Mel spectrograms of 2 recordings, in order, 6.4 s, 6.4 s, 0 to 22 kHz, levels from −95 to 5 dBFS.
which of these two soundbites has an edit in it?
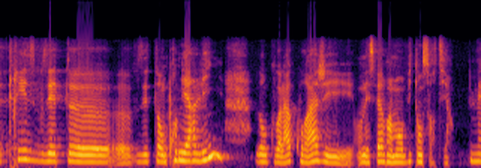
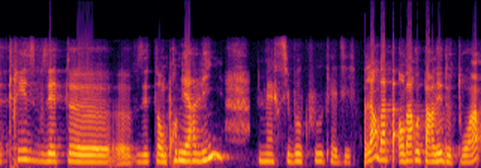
second; 2 cuts; at 3.3 s, 4.7 s

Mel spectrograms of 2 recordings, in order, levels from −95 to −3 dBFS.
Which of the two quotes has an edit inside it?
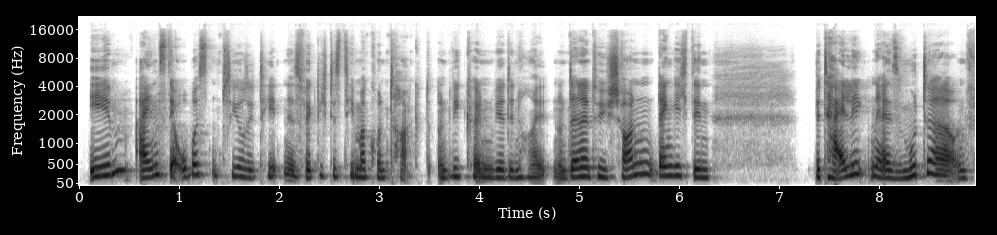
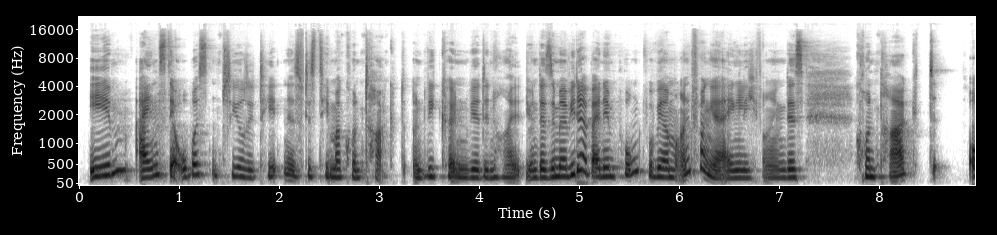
second; 2 cuts; at 2.2 s, 4.5 s

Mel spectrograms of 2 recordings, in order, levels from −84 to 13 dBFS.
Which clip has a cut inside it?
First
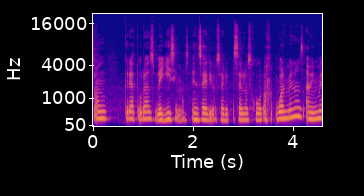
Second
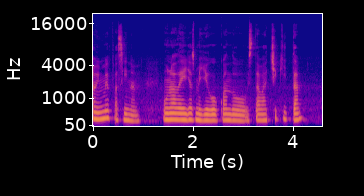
second; 1 cut; at 1.3 s

